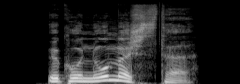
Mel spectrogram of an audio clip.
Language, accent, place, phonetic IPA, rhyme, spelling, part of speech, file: German, Germany, Berlin, [økoˈnoːmɪʃstə], -oːmɪʃstə, ökonomischste, adjective, De-ökonomischste.ogg
- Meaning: inflection of ökonomisch: 1. strong/mixed nominative/accusative feminine singular superlative degree 2. strong nominative/accusative plural superlative degree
